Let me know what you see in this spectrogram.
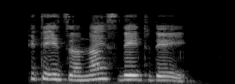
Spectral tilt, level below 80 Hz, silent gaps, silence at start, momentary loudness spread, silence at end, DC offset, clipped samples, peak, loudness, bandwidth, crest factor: -3.5 dB/octave; -62 dBFS; none; 0.3 s; 14 LU; 0.5 s; under 0.1%; under 0.1%; -6 dBFS; -23 LUFS; 11.5 kHz; 18 dB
